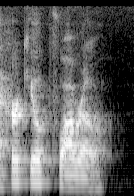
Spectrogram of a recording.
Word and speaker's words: Hercule Poirot: Hercule Poirot.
